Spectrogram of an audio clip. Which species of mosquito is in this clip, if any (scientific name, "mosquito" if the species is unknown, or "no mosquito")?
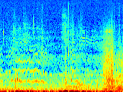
Mansonia uniformis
